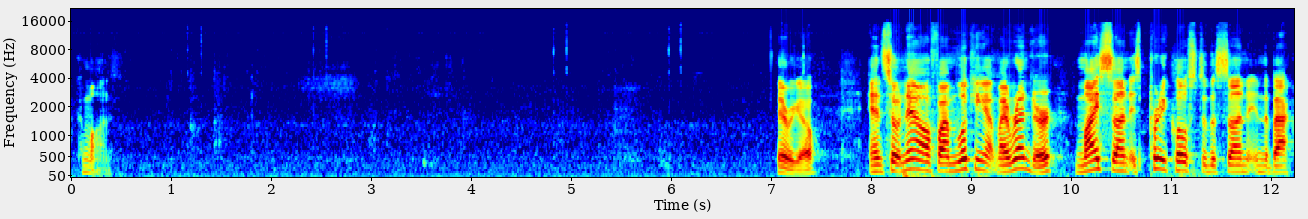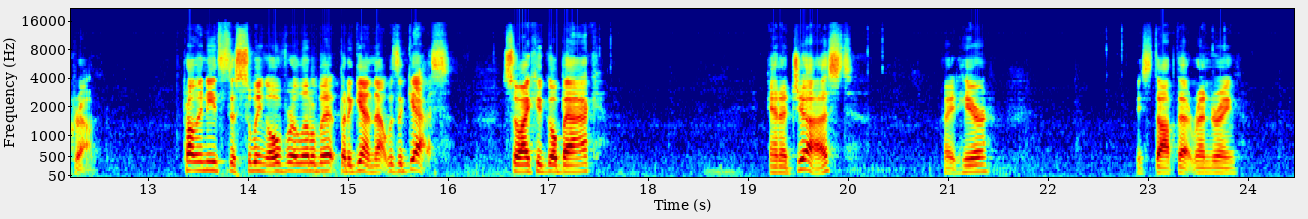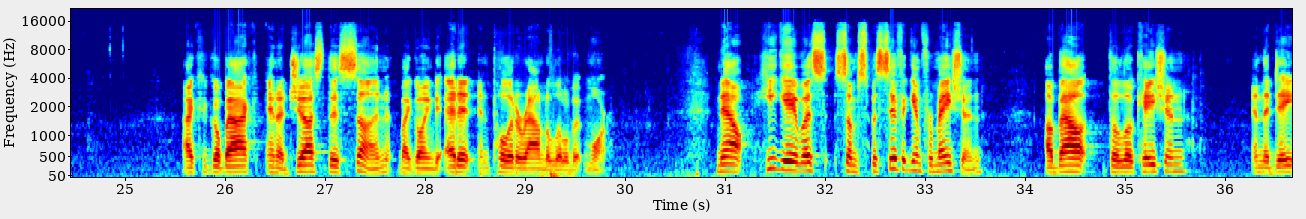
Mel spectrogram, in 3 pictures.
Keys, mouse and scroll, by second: 1.3 click, 2.6 click, 4.9 click, 6.3 click, 17.7 click, 20.6 click, 23.8 click, 25.0 click, 33.5 click.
